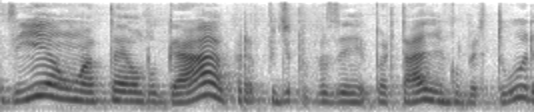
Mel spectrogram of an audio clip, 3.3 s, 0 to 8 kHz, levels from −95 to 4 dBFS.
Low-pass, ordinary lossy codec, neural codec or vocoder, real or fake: 7.2 kHz; none; codec, 44.1 kHz, 7.8 kbps, Pupu-Codec; fake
